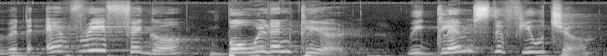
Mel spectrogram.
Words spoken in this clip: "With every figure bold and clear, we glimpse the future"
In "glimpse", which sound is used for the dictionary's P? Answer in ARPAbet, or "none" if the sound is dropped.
none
